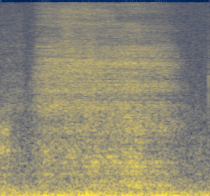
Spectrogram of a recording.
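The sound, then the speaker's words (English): A single deep, airy diaphragmatic breath, breathing fully in and then letting go, rushes into the mic for about a second and a half, a steady hissing whoosh with no talking around it. “Try and do good diaphragmatical breathing.”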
